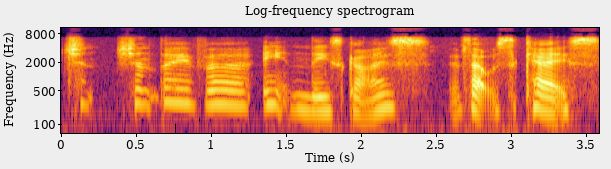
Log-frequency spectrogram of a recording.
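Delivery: hushed, whispered aside under the breath. Whispering a question aside to Snapjaw: whispering under breath. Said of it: "under my breath, I'll whisper to Snapjaw".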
